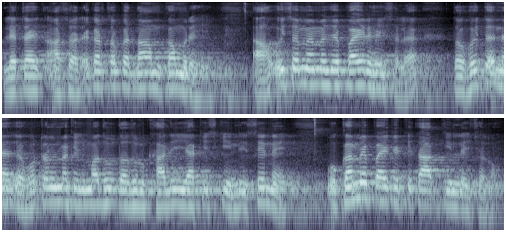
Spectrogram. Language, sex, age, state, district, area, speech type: Maithili, male, 45-60, Bihar, Madhubani, urban, spontaneous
